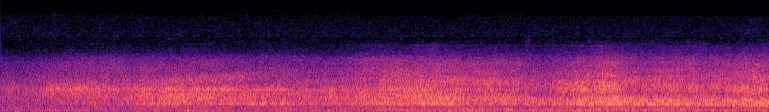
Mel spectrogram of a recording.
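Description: TUI airliner on short final approach at Manchester Airport, a sustained jet roar that swells gradually and peaks toward the end as the aircraft draws nearer, with no one speaking.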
